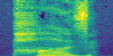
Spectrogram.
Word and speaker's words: pause: p-a-u-s-e 라는 철자입니다. 뭘까요? 그래요. pause. 이렇게 길게 끌어주셔야 하는 발음입니다.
